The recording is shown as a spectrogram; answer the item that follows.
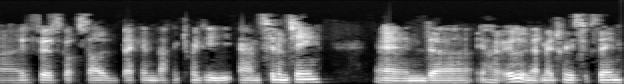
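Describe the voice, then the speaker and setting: A man talks at a moderate pace with a New Zealand accent. His fairly low voice stays monotone and flat. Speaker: crypto company executive. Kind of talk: interview on audio space.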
